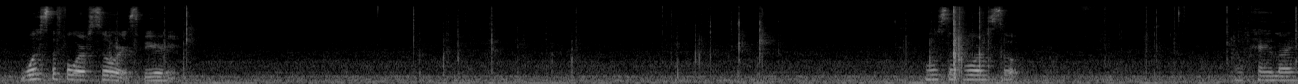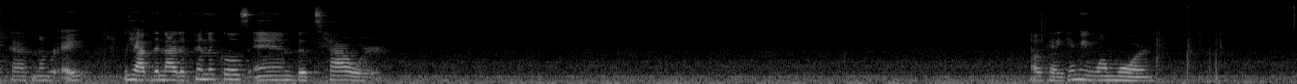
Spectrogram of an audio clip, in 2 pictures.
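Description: Playing cards riffle and flick softly as they are shuffled.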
